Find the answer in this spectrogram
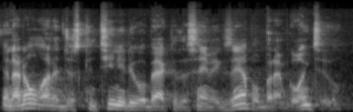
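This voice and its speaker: Husky guy on a panel, measured and frank, hall echo. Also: lowish voice. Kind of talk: panel discussion. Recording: echoey hall with long reverb.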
